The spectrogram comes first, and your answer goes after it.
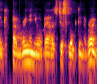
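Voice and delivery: discreet, very quiet, hushed murmur. Retelling a mate's phone call, imitating him speaking very quietly. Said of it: "he said very quietly".

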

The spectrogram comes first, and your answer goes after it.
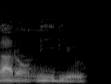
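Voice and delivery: mock muttering under the breath. Speaker acting out their own inner voice, retold as said under breath. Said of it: "under my breath".

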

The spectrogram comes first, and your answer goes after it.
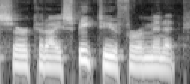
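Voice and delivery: plain

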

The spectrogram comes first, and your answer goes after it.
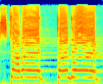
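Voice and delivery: mock stern, bossy scolding yell. Asked why their dad yells at them, the speaker is retelling dad's yell. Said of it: "He just yells".

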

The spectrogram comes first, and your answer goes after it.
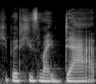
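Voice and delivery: ordinary talk, nothing marked

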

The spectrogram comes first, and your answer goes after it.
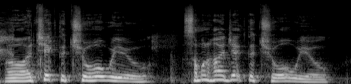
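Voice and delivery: put-on high, casual middle-class Australian accent. In a share-house bit, a housemate argues about the chore wheel; middle-class Australian accent. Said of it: "Middle class Australian hospitality worker in a share".

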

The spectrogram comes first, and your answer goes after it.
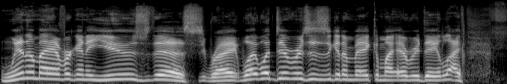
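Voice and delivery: put-on whiny, complaining voice. Imitating the question algebra and geometry students repeat: imitating a whiny voice. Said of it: "usually in a whiny voice".

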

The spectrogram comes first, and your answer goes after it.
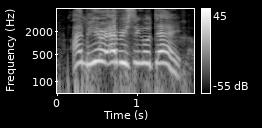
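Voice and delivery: loud, high yell. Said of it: "Stop yelling".

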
